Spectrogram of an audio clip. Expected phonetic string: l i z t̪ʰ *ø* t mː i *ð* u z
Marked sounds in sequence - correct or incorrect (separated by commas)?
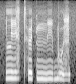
correct, incorrect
